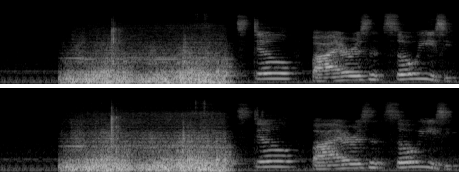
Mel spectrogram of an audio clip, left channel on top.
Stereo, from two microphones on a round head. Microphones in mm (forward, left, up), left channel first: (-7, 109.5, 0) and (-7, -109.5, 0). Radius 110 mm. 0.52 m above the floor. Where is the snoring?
35° right (ahead or behind), 5 m.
